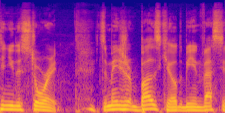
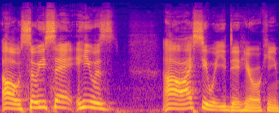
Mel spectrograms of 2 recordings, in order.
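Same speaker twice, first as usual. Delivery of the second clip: usual speaking voice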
